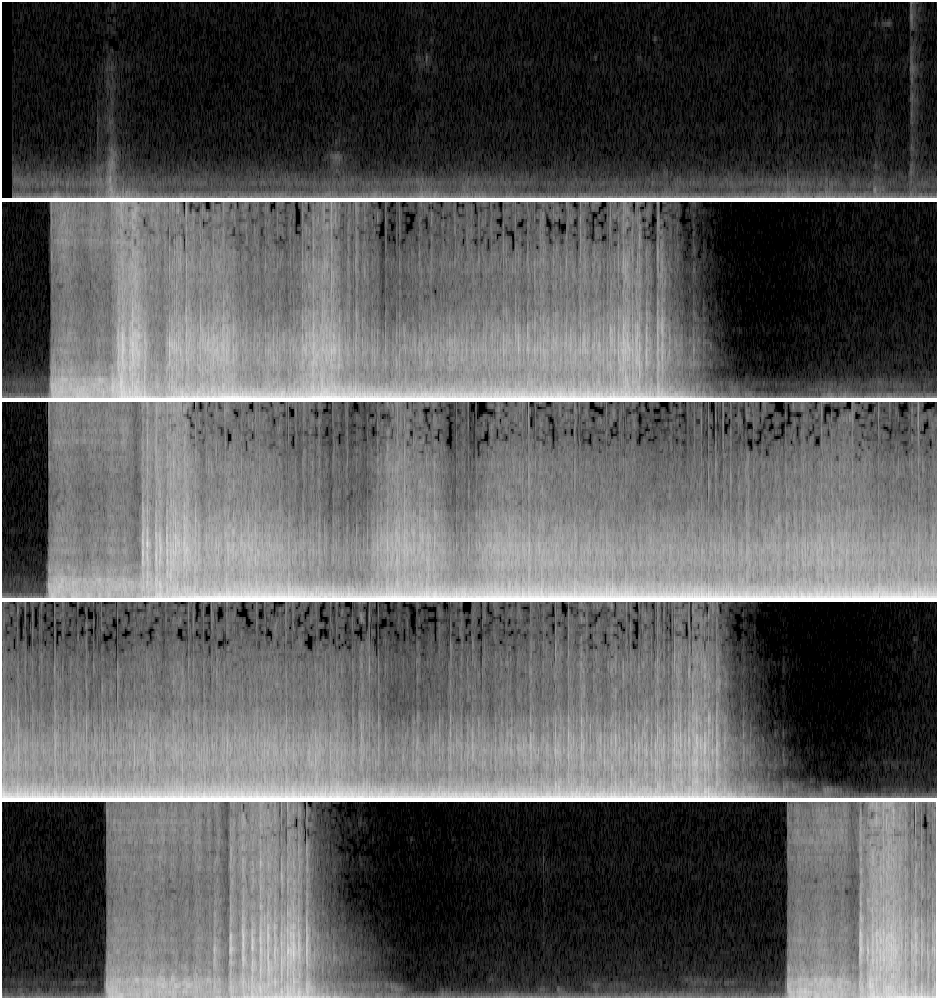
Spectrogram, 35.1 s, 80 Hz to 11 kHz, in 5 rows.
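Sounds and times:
car engine cranking and firing: 7.4 - 12.4, 14.4 - 26.9, 28.8 - 30.8, 34.0 - 35.0
engine revving: 7.4 - 12.4, 14.4 - 26.8, 28.8 - 30.7, 34.0 - 35.0.

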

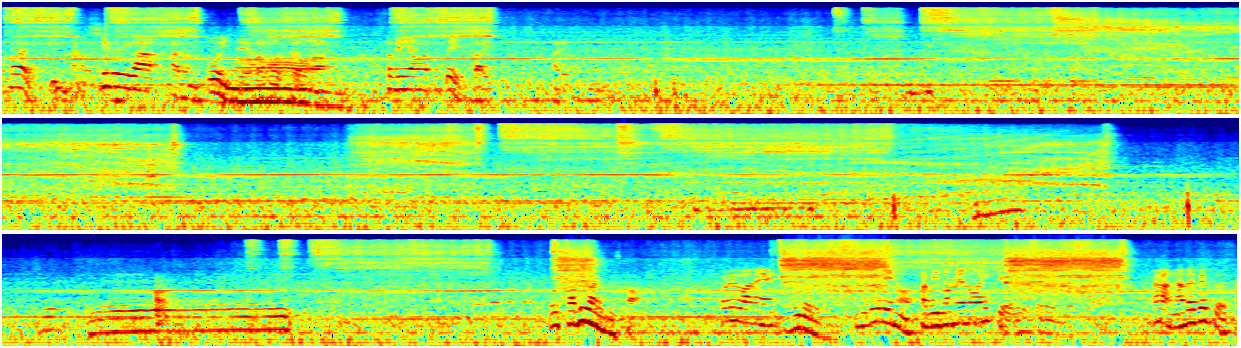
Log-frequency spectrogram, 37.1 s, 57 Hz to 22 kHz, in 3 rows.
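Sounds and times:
knife grinding on sharpening wheel: 0.0 - 3.5, 8.3 - 14.2, 15.8 - 23.6, 25.6 - 29.6, 34.6 - 36.1
machine motor hum: 2.2 - 30.3.

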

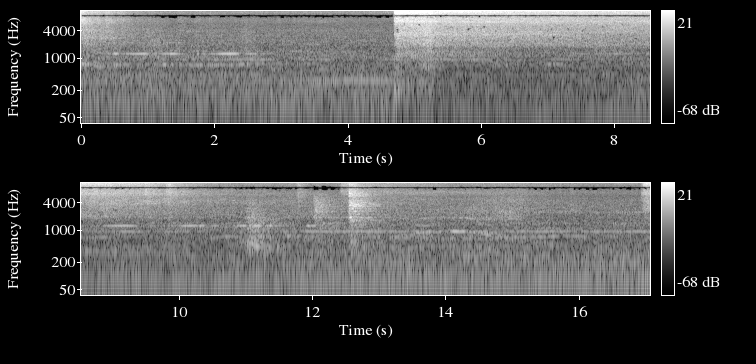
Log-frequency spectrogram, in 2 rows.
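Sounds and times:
loud hiss: 4.7 - 8.6.

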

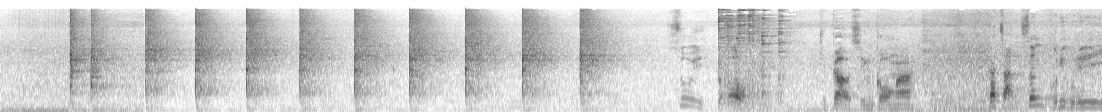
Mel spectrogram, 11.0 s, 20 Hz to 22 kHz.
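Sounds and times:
hammer striking metal: 0.7 - 6.2.

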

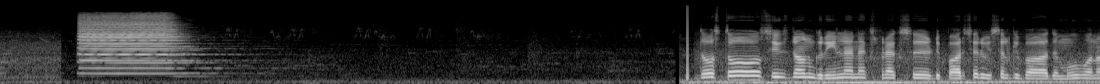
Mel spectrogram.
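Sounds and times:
locomotive horn blast: 0.7 - 2.9.

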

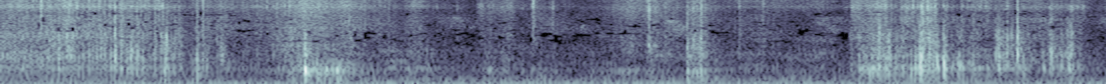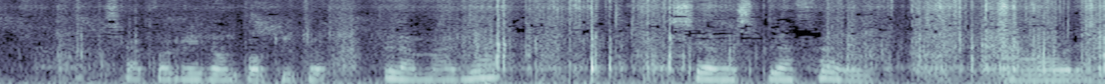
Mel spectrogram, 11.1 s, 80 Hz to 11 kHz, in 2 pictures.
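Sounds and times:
gravel pouring into plastic pot: 0.0 - 1.9, 4.2 - 5.5, 7.7 - 11.0
hand rustling in pot: 0.0 - 11.0.

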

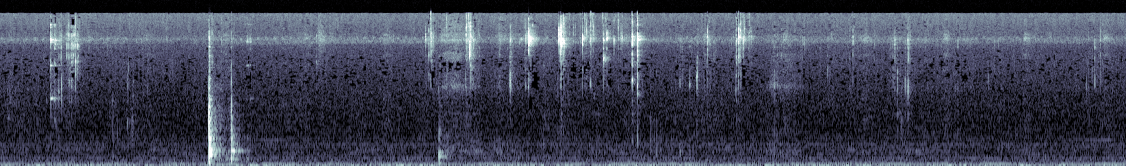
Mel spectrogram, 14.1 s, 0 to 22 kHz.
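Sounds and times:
wet mouth eating sounds: 5.3 - 9.5.

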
